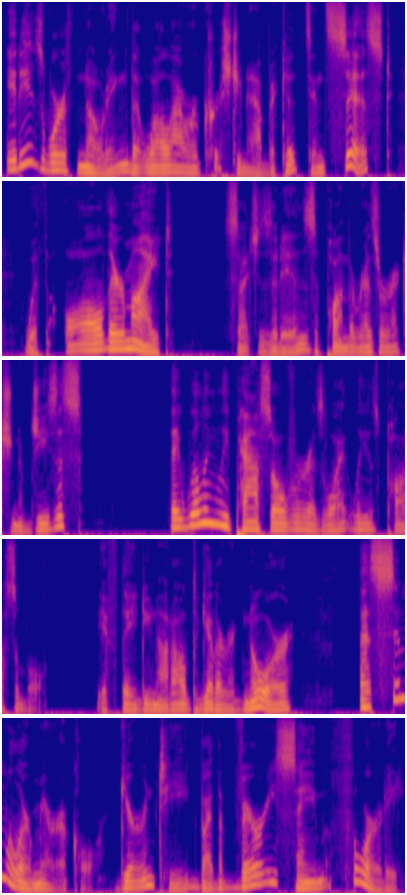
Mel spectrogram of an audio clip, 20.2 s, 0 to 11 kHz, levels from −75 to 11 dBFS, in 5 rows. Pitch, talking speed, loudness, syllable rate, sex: 125 Hz, 135 wpm, -21 LUFS, 4.7 syllables/s, male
